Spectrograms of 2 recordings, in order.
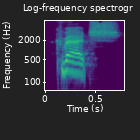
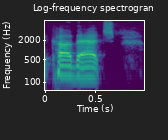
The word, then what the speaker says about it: kvetch: but then it became kvetch which is harder to say because people say covetch um make it two syllables um and you really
